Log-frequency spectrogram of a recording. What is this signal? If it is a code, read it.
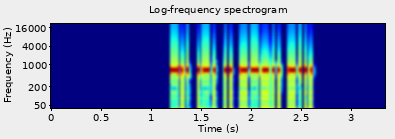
Morse code, heard as a keyed tone, about 44 wpm, 700 Hz. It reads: DRI8B
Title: Code Groups - 5 Letter:Numbers - 45wpm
